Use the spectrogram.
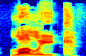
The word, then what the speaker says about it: Lalique: And she put pronunciation, LOL, Lalique, because she knew I would say it wrong.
